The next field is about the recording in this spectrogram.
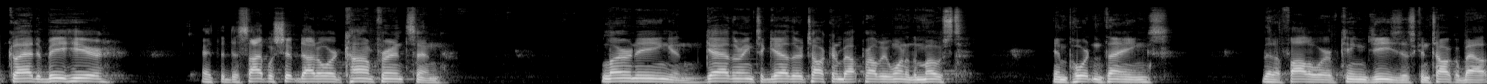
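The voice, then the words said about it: Out of breath, speaking slowly. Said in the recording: “I'm a little out of breath right now. That's why I'm talking a little slow.”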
